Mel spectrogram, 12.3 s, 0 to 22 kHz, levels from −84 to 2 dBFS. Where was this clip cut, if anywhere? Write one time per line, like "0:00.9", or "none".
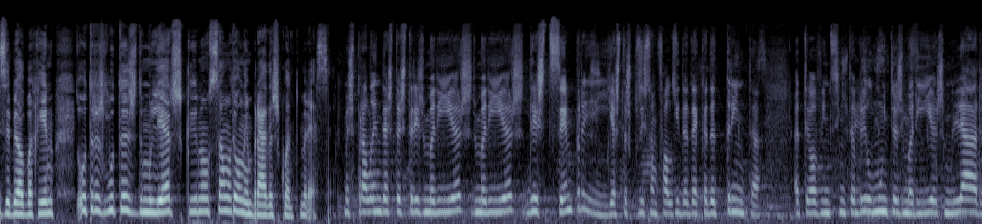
0:00.9
0:02.9
0:05.9
0:08.4

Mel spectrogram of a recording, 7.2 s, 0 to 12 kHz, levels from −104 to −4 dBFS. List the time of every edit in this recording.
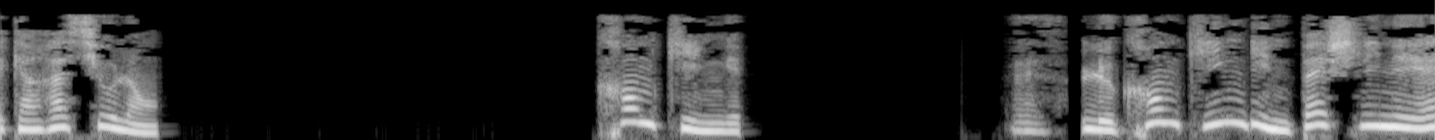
0:05.3
0:06.3

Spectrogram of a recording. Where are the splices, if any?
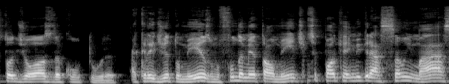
0:03.1
0:03.4

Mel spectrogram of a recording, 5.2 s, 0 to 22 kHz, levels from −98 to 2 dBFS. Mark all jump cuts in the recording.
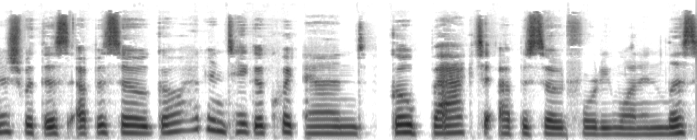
0:02.2
0:02.8
0:04.3

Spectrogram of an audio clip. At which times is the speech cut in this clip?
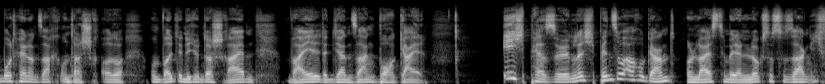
none

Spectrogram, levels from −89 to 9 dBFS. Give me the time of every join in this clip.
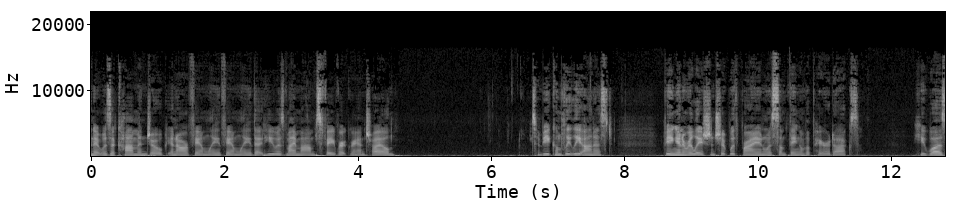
0:02.0

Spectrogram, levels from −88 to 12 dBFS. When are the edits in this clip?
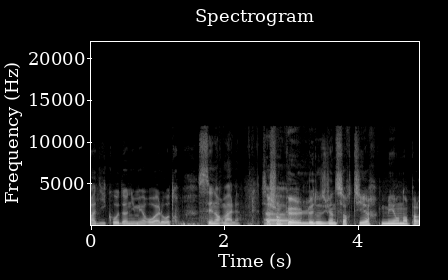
0:01.6
0:03.3

